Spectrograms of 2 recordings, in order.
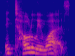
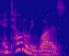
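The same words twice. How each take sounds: First: Said in the usual way. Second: Sarcastic. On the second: Shown as a demonstration. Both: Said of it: "Oh yeah, 'cause that's the first thing".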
